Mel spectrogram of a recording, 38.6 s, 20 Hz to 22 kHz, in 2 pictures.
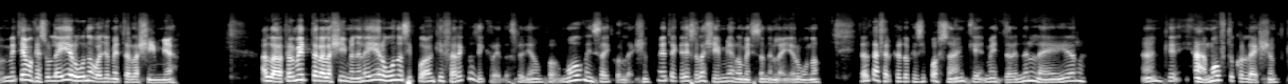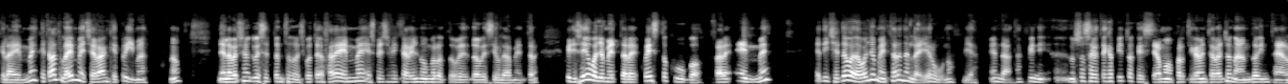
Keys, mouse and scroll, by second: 5.9 click, 14.3 right click, 28.4 click, 30.5 m.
